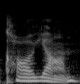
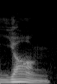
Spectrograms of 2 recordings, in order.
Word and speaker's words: Jung: ，and also Carl Jung 荣格，其实他们对神神话对他们的理论的影响是非常的大。 – 哎，我想问一个有关发音的问题，嗯、那个因为荣格是 J U N G 嘛，对不对？ – 对，可是他不念 John，他要念 Young。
